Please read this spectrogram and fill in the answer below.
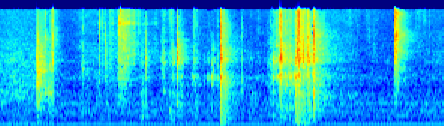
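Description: Banknotes and plastic binder sleeves being handled, rustling, with several sharp clicks and taps. The sharpest tap comes near the end, as the challenge card is laid down.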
